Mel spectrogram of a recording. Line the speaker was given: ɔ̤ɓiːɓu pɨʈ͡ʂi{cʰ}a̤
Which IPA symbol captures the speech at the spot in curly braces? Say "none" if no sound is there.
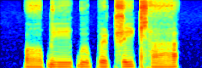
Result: cʰ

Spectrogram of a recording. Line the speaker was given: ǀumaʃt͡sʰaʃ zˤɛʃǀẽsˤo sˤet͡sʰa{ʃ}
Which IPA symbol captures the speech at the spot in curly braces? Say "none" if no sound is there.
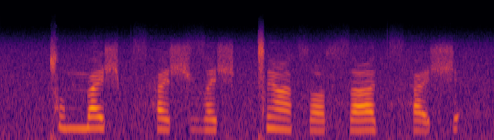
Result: ʃ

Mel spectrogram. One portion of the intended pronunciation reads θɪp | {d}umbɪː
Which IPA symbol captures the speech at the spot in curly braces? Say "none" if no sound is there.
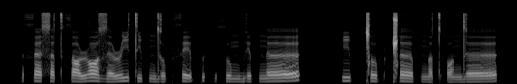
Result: θ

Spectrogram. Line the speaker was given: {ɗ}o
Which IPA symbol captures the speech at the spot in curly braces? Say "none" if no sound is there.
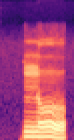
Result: n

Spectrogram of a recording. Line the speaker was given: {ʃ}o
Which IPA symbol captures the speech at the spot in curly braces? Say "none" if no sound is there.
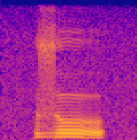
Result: z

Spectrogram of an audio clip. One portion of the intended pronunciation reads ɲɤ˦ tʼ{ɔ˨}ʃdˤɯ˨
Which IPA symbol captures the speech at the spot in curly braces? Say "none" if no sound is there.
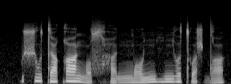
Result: o˨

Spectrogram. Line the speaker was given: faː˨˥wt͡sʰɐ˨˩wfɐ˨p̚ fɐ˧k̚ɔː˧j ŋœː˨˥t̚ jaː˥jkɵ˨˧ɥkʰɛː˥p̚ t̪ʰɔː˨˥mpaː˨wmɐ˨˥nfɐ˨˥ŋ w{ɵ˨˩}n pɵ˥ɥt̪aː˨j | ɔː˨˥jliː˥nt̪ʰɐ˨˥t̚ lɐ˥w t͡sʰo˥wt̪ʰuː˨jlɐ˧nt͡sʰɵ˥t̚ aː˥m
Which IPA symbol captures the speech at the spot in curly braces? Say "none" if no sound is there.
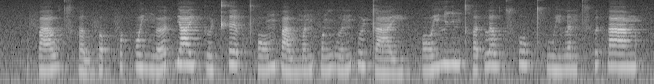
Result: ɵ˨˥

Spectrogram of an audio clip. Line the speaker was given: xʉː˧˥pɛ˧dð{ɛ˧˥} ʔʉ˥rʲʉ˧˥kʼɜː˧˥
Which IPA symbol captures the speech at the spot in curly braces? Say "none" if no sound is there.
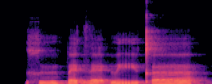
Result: ɛ˩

